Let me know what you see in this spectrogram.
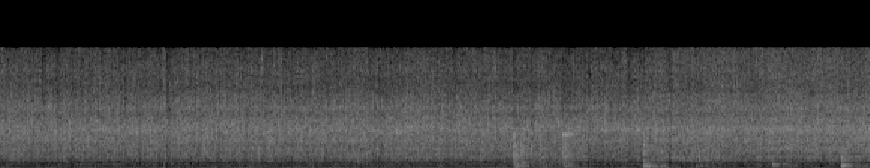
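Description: Sweet potato, onion and kidney beans sizzling steadily in sunflower oil in a frying pan over medium heat, with a few light clicks.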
